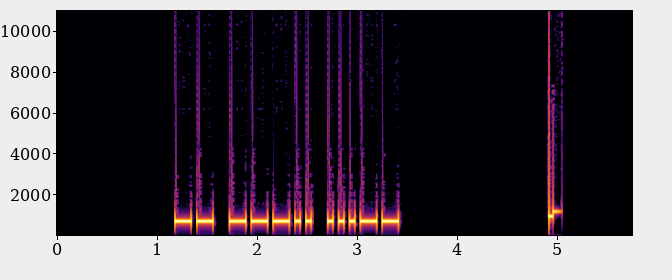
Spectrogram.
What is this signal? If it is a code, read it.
Morse code, heard as a keyed tone, about 22 wpm, 700 Hz. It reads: M83
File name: practice / 22wpm / Three Letter-Number Combinations - 22wpm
